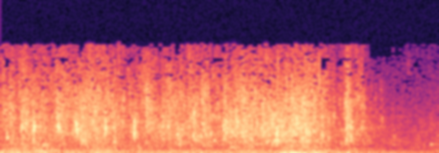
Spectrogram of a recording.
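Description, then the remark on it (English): Water pours steadily onto cellophane covering the top of a vase, pattering and splashing in a continuous crinkly rush that tapers off near the end; quiet, with no voices. “So I don't know if you can see very well, but there's actually cellophane on top of that vase there. This one, actually. And as much as they tried, the water just wouldn't go in.”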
